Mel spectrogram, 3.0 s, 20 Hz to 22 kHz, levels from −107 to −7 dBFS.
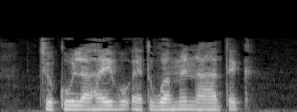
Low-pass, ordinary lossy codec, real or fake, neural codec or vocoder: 5.4 kHz; MP3, 24 kbps; real; none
